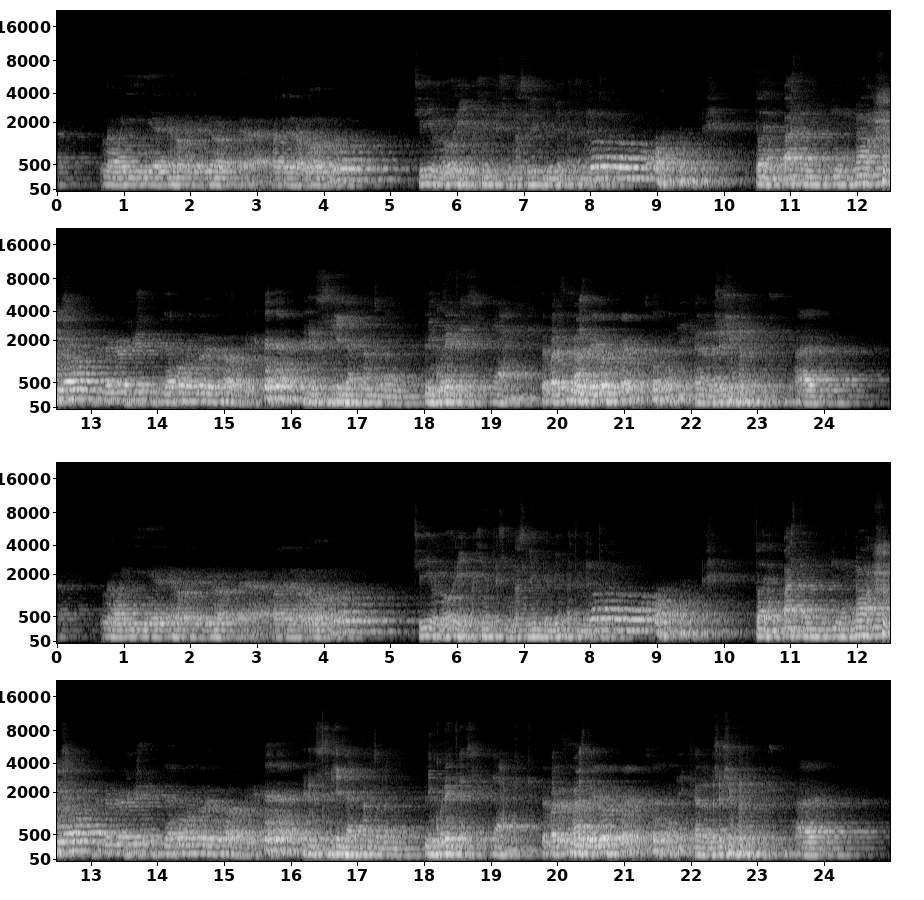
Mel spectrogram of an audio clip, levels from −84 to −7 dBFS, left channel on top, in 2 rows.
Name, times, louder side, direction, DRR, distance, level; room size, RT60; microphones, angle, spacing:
voice 1, 0.6-4.7 7.9-9.6 10.6-10.8 12.4-16.4 18.0-18.5 19.2-19.4 19.8-21.2 21.4-21.8 23.5-24.0, left 1 dB, 25° left, -5 dB, 1.0 m, -28 dB
voice 2, 5.4-8.3 10.5-12.6 13.5-13.6 13.9-14.1 16.2-17.7 18.0-18.7 19.0-19.4 20.2-20.4 21.8-23.6, right 1 dB, 25° right, -3 dB, 0.5 m, -29 dB
5.3 x 5.1 x 5.1 m, 2.7 s
head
